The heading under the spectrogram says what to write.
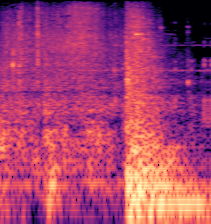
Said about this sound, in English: I'm closing that door.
